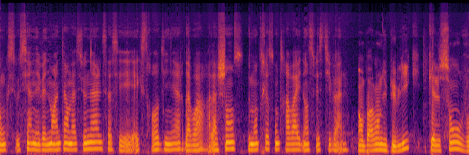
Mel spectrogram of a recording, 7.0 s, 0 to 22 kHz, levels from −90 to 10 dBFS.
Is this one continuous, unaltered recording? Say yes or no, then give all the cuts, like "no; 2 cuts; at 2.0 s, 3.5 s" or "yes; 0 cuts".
yes; 0 cuts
